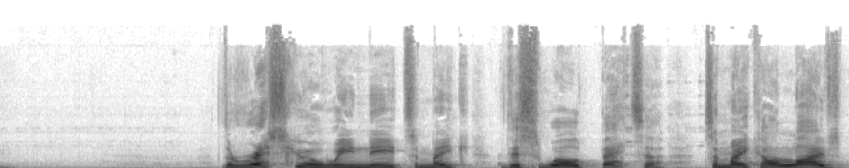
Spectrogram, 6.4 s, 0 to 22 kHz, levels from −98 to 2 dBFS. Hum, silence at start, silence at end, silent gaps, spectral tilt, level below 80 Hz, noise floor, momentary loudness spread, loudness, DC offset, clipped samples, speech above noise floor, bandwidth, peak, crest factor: none; 0 s; 0.05 s; none; -4.5 dB/octave; -62 dBFS; -58 dBFS; 12 LU; -22 LUFS; under 0.1%; under 0.1%; 37 dB; 19 kHz; -2 dBFS; 20 dB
